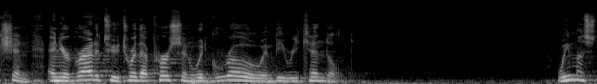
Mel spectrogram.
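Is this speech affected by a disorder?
No.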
